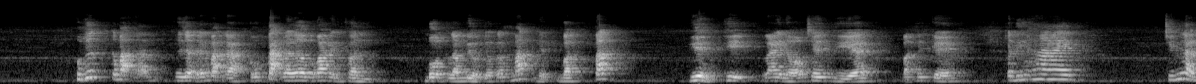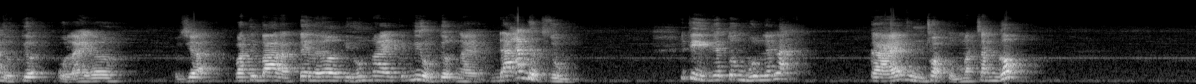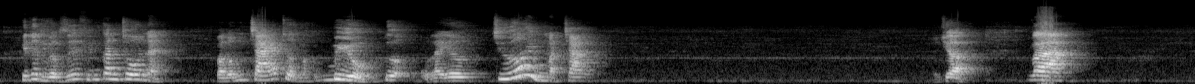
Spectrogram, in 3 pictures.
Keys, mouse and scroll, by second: 33.9 click.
